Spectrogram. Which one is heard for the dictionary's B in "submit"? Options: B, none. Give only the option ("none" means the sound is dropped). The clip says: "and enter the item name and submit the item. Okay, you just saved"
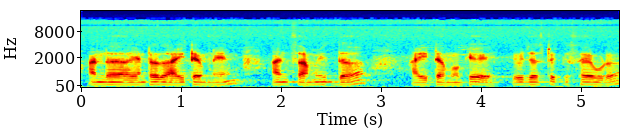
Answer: none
